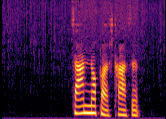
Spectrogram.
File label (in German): Ansage Haltestelle Zahn Nopper str; SSB AG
